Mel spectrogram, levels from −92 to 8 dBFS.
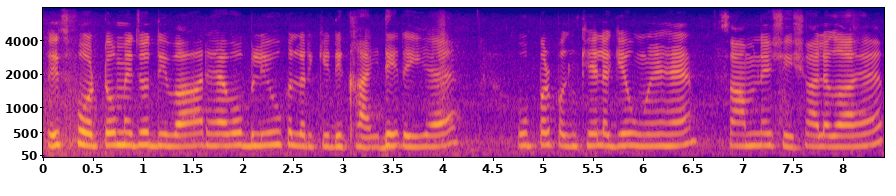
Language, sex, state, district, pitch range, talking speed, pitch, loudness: Hindi, female, Haryana, Rohtak, 225-245 Hz, 165 wpm, 235 Hz, -18 LUFS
